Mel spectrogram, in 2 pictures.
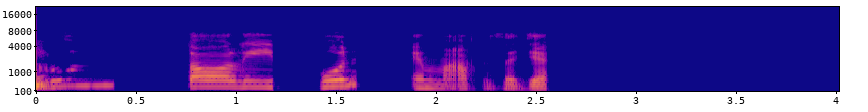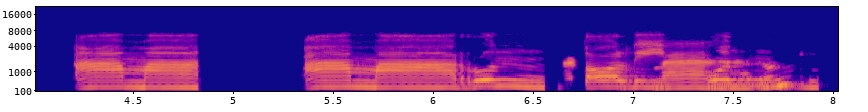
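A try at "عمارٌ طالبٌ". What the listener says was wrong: Mimnya bertasydid.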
